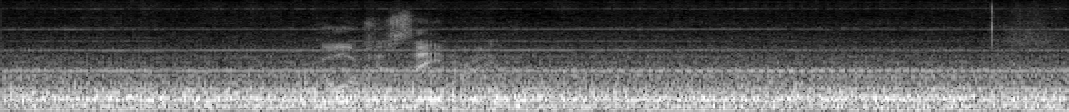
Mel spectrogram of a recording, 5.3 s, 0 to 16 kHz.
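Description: SA315B helicopter in a flight simulator, flown over the West Coast Highlands: a steady, loud broadband engine and rotor drone that continues unbroken throughout, with someone talking over it.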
